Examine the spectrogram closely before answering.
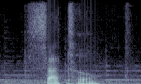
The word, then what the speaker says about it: subtle: Subtle. The B comes from subtilis, but we don't pronounce it.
